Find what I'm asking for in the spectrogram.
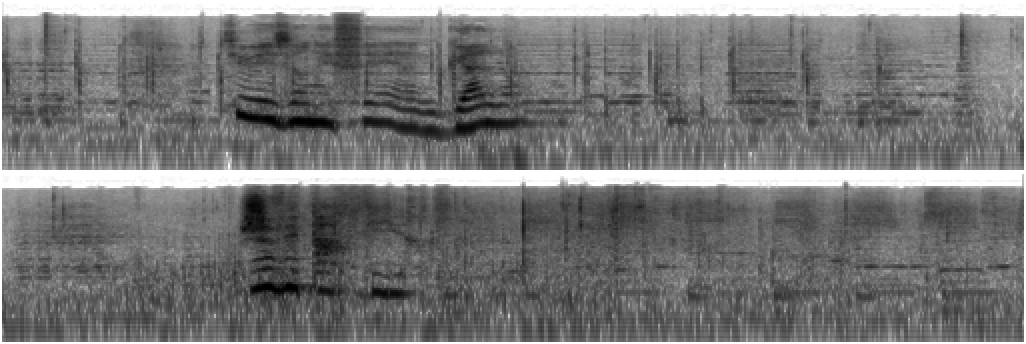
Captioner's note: speaking french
